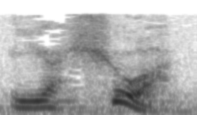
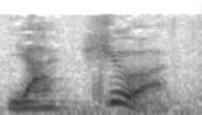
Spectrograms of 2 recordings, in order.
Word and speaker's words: Yeshua: If you Jesus in Hebrew is Yeshua, okay, Yeshua. Let's take the word Julia.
